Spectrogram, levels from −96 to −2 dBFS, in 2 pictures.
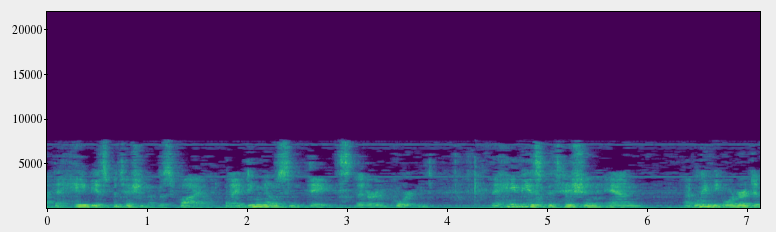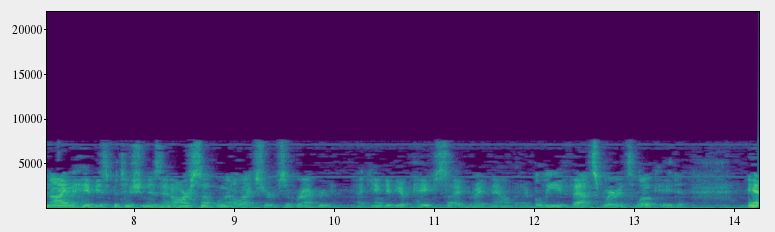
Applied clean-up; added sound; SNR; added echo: none; none; none; reverberation time 0.2 s.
